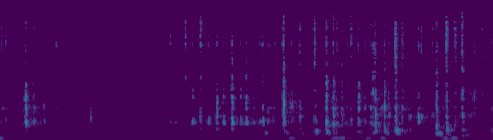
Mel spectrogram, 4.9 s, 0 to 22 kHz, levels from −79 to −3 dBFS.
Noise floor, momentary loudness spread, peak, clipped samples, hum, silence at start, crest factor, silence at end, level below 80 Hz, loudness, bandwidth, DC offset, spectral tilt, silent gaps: -78 dBFS; 12 LU; -26 dBFS; under 0.1%; none; 0 s; 30 dB; 0 s; -80 dBFS; -52 LUFS; 15.5 kHz; under 0.1%; -0.5 dB/octave; none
